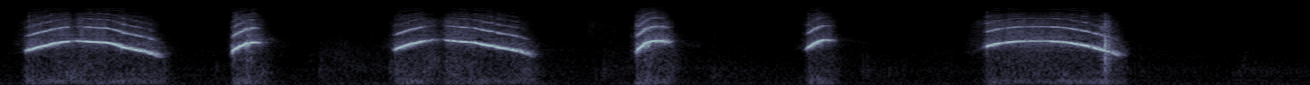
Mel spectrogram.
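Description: A person whistling through the fingers: six sharp whistles in a row, short rising ones mixed with longer ones that rise and then fall.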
